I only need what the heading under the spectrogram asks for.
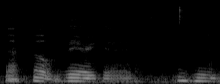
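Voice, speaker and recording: Her voice is low, level, slow, creaky, and dark, with slight background noise behind it. She's a Houston, Texas woman hosting a live art stream, chatting casually with viewers, speaking to them directly, affectionate and appreciative.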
